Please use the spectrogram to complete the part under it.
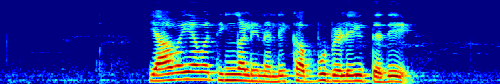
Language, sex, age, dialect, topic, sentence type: Kannada, female, 31-35, Coastal/Dakshin, agriculture, question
